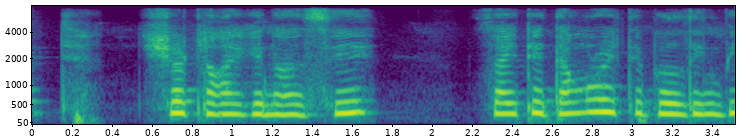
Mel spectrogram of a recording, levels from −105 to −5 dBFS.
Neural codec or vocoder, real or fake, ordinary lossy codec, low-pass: vocoder, 44.1 kHz, 128 mel bands every 512 samples, BigVGAN v2; fake; none; 7.2 kHz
